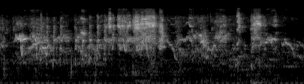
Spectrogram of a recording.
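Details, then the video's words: Breeding colony of budgerigars chattering together, a continuous wash of shrill, scratchy chirps and squawks with brief peaks of louder calling. "Budgies Colony Progress"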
